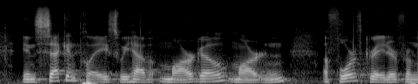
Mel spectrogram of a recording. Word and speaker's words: Margot: In second place, we have Margot Martin, a fourth grader from North Ranch Elementary. And I appreciate Margot reminding me that the T in Margot is silent.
